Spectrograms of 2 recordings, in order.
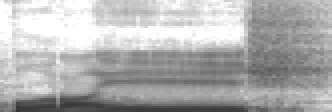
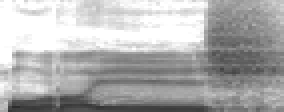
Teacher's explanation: Jadi sifat tafasi bukan sifat shafir. Karena sifat shafir yang dimiliki adalah huruf sin.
